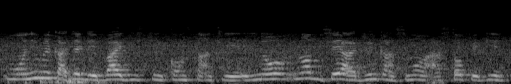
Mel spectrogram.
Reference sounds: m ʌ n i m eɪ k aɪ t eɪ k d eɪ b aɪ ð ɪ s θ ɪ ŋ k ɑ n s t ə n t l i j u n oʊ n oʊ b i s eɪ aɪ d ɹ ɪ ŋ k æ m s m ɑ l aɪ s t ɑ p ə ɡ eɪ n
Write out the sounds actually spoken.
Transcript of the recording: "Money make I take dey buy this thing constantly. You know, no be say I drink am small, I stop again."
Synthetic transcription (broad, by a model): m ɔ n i m eɪ k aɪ t eɪ k d eɪ b aɪ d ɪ s t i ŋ k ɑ n s t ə n t l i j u n oʊ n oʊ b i s eɪ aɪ d ɹ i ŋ k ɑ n s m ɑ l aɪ s t ɑ p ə ɡ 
